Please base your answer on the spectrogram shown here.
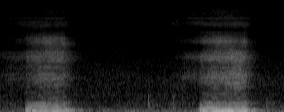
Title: Rottweiler schnarcht/is snoring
